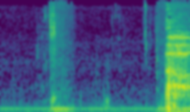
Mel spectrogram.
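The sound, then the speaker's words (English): Someone sips Salted Caramel Porter beer from Pigeon Hill Brewing Company. A few faint, soft mouth sounds lead up to a louder sip or gulp near the end. “But this is the SCP Salted Caramel Porter, which I think was sent around last year around Christmas time from Pigeon Hill Brewing Company. And I can tell you that after taking a sip,”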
